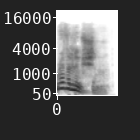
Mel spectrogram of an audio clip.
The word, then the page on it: revolution: British English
